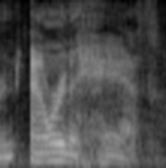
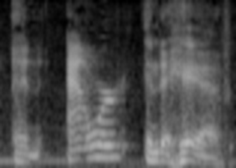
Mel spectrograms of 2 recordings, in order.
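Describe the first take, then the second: First: Said in the usual way. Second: "An hour and a half" stretched out slowly; "An hour and a half", slow and weighty for effect; emphatic repeat. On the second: Shown as a demonstration. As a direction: dwell on each word of "An hour and a half".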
